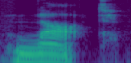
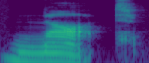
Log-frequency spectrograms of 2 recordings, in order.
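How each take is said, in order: No difference in how they are said.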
